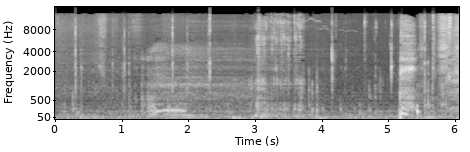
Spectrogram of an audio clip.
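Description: Close-up handling noise on a camera's microphone: clothing rubbing and brushing against it, with scattered clicks and light taps, and a louder scuffle about five seconds in.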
